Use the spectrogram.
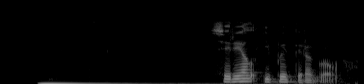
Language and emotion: Russian, neutral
